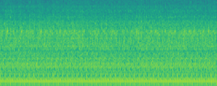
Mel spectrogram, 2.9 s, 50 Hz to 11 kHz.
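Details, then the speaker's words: John Deere 332 lawn tractor with Yanmar diesel, warm after voltage regulator change (readings about 169, radiator 147, exhaust manifold over 200): steady even clatter at idle, no misses or knocks, quiet when riding; normal healthy idle. "riding on the unit, it's surprisingly quiet. It's quieter than a Snapper lawn mower. I can tell you that."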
